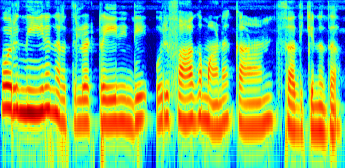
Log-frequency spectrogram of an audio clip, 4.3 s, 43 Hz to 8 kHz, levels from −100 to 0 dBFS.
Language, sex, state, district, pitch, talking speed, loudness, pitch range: Malayalam, female, Kerala, Kollam, 185 Hz, 125 wpm, -15 LUFS, 165-205 Hz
